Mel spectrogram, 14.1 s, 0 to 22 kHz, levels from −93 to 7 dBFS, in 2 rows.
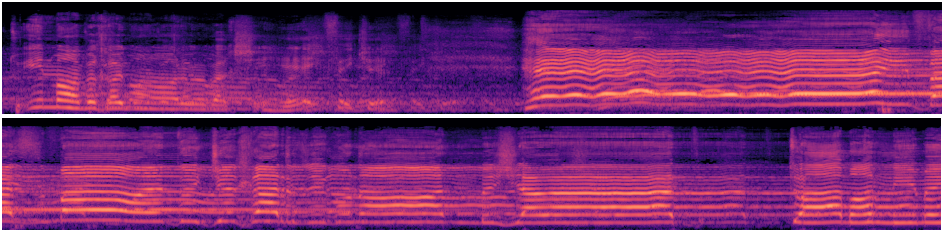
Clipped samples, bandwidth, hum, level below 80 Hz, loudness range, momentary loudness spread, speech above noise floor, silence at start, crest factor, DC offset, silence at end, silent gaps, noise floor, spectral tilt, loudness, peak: under 0.1%; 16 kHz; none; -74 dBFS; 12 LU; 18 LU; 25 dB; 0.05 s; 16 dB; under 0.1%; 0 s; none; -47 dBFS; -1 dB/octave; -18 LUFS; -4 dBFS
